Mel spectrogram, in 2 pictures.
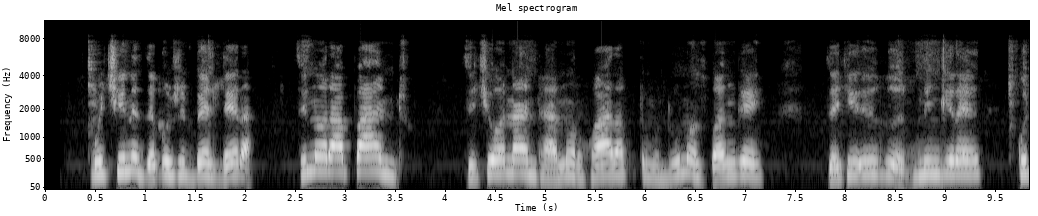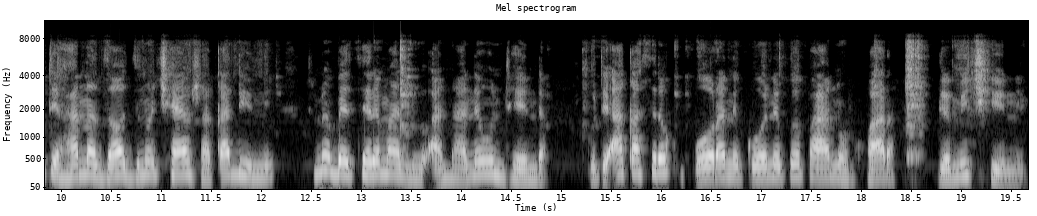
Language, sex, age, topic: Ndau, female, 36-49, health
